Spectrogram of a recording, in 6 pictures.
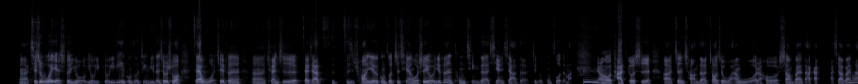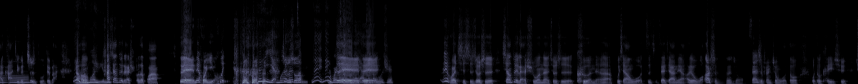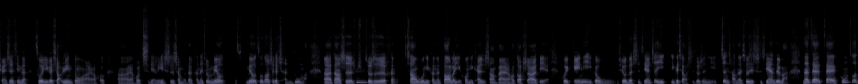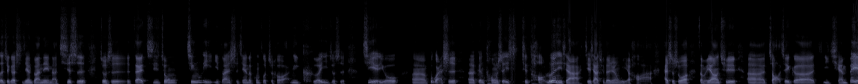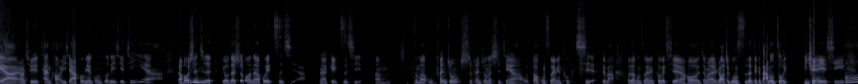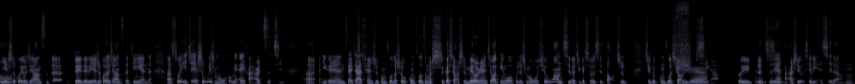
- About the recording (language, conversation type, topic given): Chinese, podcast, 你觉得短暂的“摸鱼”有助于恢复精力吗？
- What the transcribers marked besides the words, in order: chuckle; laugh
